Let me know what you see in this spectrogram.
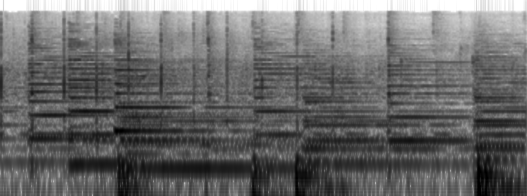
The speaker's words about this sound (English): Give me a hand clap.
